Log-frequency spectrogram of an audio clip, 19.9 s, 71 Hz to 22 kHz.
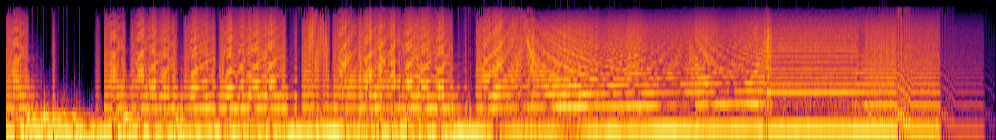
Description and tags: hardcore siren 2 1
A fm gabber-style effect.
synthedit, dub, space, synthesized, reverb, fx, effect, alarm, scifi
